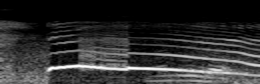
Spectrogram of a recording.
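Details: Young child crying in pain from injections, the second given in the right thigh: a sustained, high, wailing cry with a falling pitch.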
